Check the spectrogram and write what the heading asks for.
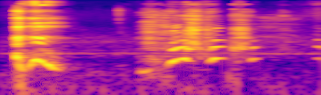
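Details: One-year-old boy asked to pretend to cough gives one short, voiced voluntary cough followed by brief vocal sounds.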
